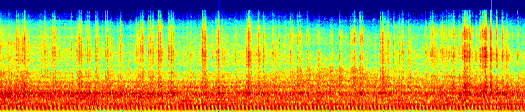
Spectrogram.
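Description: Motorbike engine running steadily at low road speed, with a fast, even pulse.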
